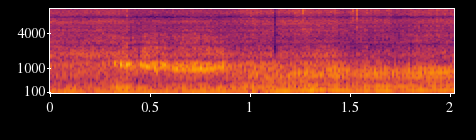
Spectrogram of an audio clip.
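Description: Tyres skid on the road.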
